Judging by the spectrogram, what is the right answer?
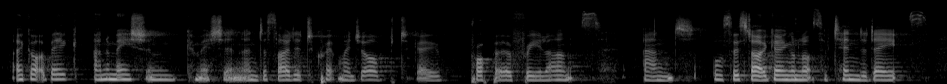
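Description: Flat, monotone delivery at a moderate pace, with a southern English accent. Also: woman. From southern England, Brighton; southern England. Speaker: illustrator; speaker. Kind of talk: talk at a live event. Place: stage. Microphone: podium.

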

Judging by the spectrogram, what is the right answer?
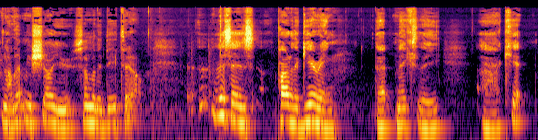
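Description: Over light background noise, a man speaks in a somewhat breathy voice with fairly even intonation. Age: 80s. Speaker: product reviewer. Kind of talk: product review. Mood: warm, enthusiastic, unhurried. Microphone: phone near.

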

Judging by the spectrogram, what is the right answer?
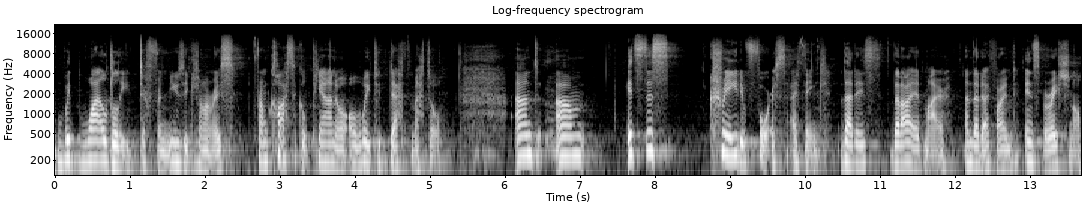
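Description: A woman talks at a fairly slow pace with ordinary pitch variation. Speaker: guest lecturer. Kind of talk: lecture. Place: hall. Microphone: headset.

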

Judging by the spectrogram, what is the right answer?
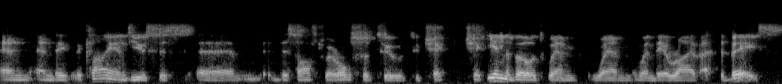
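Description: Here a man speaks with a Swedish accent at a fairly slow pace. He leaves hardly any pauses. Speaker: yacht charter company owner. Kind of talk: interview. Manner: halting.

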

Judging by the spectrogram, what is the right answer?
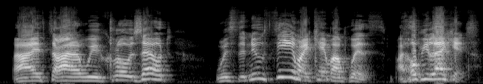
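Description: A man's put-on character voice, high-pitched and bright and sharp in tone, with lively intonation at a fairly slow pace

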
